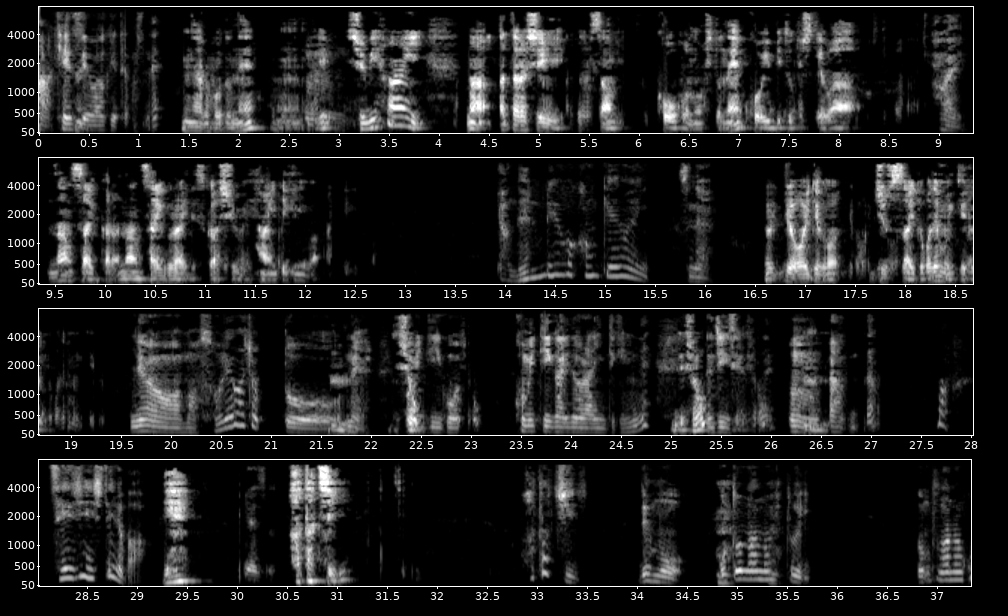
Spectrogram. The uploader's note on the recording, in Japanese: Radiotalkアプリの「リモート収録機能」を使って。2人組 #笑い声あり。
